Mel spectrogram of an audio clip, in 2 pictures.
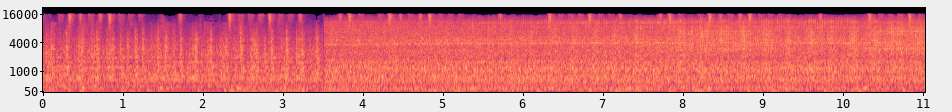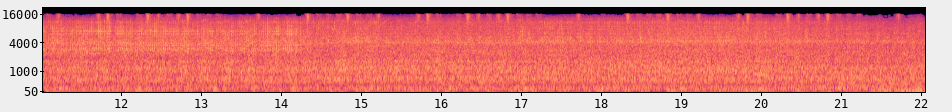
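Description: Heavy MAN KAT off-road truck's diesel engine running steadily.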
